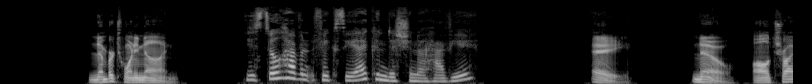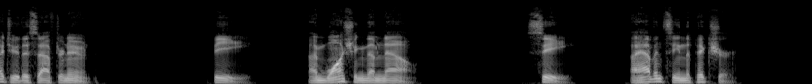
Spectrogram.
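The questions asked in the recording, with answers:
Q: You still haven't fixed the air conditioner, have you?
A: A: No, I'll try to this afternoon.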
